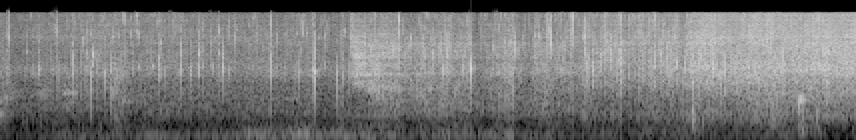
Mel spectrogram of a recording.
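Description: Ground spice paste sizzling as it goes into hot oil in a metal wok with fried fish, stirred with a metal spatula that clicks and scrapes against the pan. The sizzle swells loud about two seconds in.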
